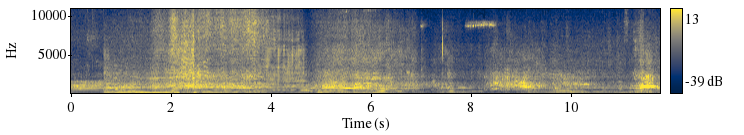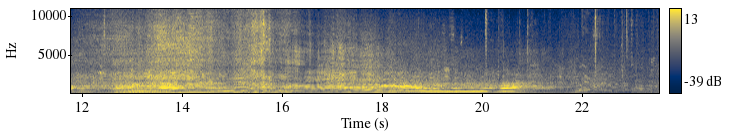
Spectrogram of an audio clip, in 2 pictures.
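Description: A rally car engine revs hard and roars past, rising and falling in pitch.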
